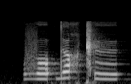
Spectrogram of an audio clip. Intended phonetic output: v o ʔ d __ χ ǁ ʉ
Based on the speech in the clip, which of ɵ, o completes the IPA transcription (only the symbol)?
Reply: ɵ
